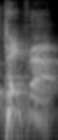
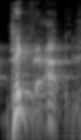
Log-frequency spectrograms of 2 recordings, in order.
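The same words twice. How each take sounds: First: Higher-pitched taunt tossed off lightly; mock defiant taunt. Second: A little higher, taunt fading slightly; mock defiant taunt, repeated. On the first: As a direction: jeer like a cornered bad guy. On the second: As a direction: repeat the jeer, a bit less punch. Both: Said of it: "and he goes".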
